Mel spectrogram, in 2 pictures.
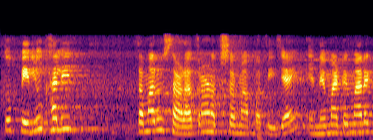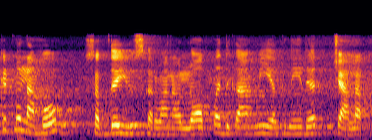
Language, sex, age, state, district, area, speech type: Gujarati, female, 45-60, Gujarat, Surat, urban, spontaneous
